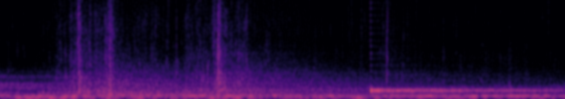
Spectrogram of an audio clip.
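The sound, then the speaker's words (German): A boat glides through a stalactite cave, giving a faint, steady low hum with a few sharp drips and small splashes breaking through it. “Er steuert das Boot sicher durch einen erneuten Höhleneingang, vorbei an einigen dicken, herabhängenden Tropfsteinen,”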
